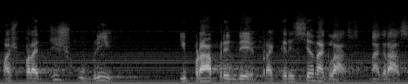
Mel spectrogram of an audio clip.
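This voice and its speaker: There is noticeable background noise throughout. Through it, a man speaks at a moderate speed. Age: 60s. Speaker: pastor and music lecturer. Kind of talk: church lecture.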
